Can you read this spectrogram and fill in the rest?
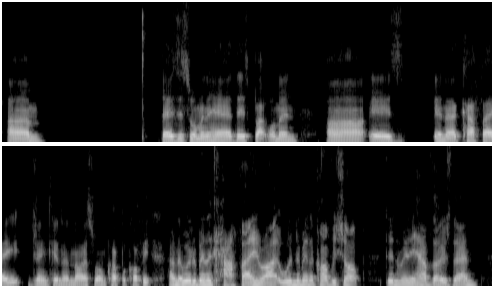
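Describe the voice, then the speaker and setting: A man's voice: a little high, fairly even intonation, fairly quick, a little mellow, dry recording. A man hosting a podcast, musing casually over a comic with frequent ums and restarts. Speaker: podcast host. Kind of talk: casual read-along comic commentary. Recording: dull, slightly muffled podcast audio.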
